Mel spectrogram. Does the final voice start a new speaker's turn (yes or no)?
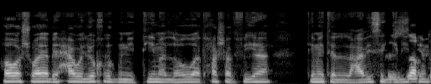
no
